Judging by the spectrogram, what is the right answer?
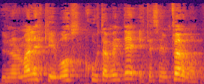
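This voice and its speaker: A man's voice: high-pitched, moderate pace, fairly bright tone. A man with a Rioplatense Spanish accent teaching a Torah class, explaining ideas and asking the students questions. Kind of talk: religious class. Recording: echoey room.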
